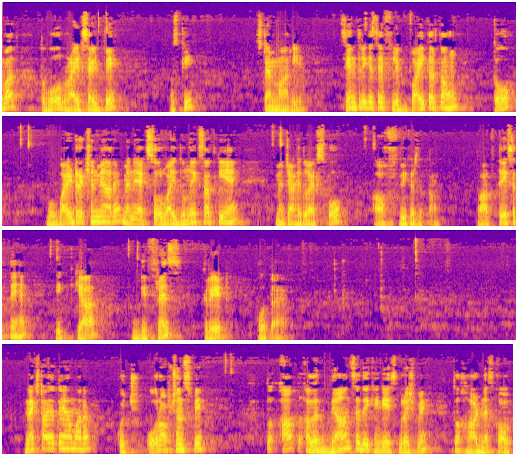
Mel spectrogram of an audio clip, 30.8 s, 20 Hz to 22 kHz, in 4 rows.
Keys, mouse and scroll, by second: 7.9 click, 11.7 click, 14.2 click, 15.8 click, 18.6 click, 22.5 click, 23.0 ctrl+a, 23.4 Delete, 29.0 click.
